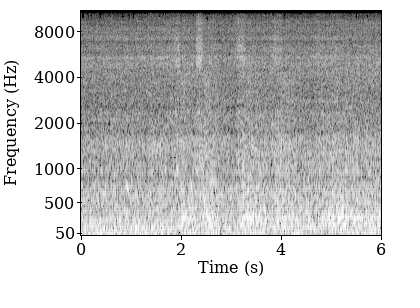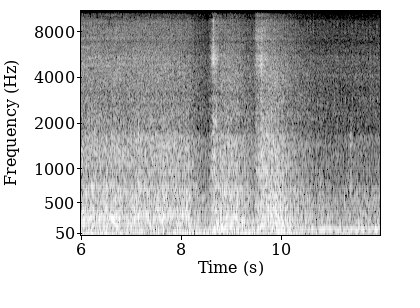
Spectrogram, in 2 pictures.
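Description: AMC Rambler Rogue's carbureted engine running on fuel poured into the carburetor's float bowl, revved by hand at the throttle: a couple of short revs, held at a raised speed for a few seconds, two more quick blips, then back to idle near the end.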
